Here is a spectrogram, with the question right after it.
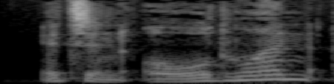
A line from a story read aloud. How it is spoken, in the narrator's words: asked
